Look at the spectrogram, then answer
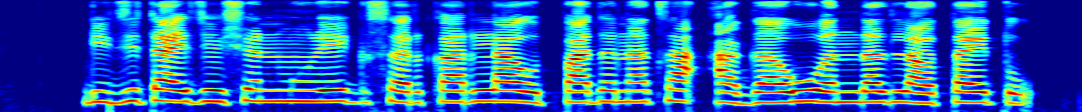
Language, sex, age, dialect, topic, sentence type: Marathi, female, 18-24, Varhadi, agriculture, statement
